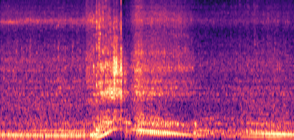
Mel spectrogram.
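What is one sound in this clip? A sports car engine revs up sharply and settles back.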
